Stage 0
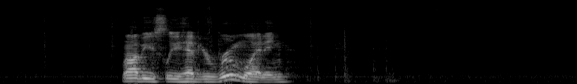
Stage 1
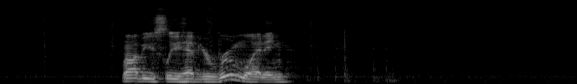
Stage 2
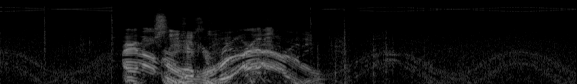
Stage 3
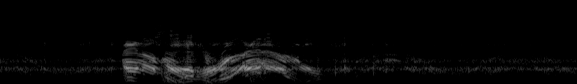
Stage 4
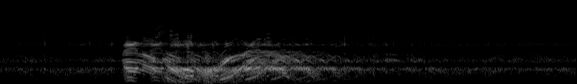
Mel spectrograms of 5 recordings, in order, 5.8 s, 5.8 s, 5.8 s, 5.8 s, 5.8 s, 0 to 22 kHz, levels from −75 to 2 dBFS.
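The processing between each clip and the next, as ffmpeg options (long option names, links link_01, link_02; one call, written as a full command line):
ffmpeg -i in.wav -af "acompressor=threshold=-27dB:ratio=6" out.wav
ffmpeg -i in.wav -filter_complex "[0:a]acompressor=mode=upward:threshold=-38dB:ratio=2.5,asplit=2[link_01][link_02];[link_02]adelay=384.8,volume=-8dB,highshelf=frequency=4000:gain=-8.66[link_03];[link_01][link_03]amix=inputs=2:normalize=0,aeval=exprs='val(0)*sin(2*PI*730*n/s+730*0.85/0.77*sin(2*PI*0.77*n/s))':channel_layout=same" out.wav
ffmpeg -i in.wav -filter_complex "[0:a]asplit=3[link_01][link_02][link_03];[link_01]bandpass=frequency=730:width_type=q:width=8,volume=0dB[link_04];[link_02]bandpass=frequency=1090:width_type=q:width=8,volume=-6dB[link_05];[link_03]bandpass=frequency=2440:width_type=q:width=8,volume=-9dB[link_06];[link_04][link_05][link_06]amix=inputs=3:normalize=0,volume=5dB" out.wav
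ffmpeg -i in.wav -filter_complex "[0:a]equalizer=frequency=860:width_type=o:width=0.61:gain=-11,asplit=2[link_01][link_02];[link_02]adelay=254,lowpass=frequency=3000:poles=1,volume=-6.5dB,asplit=2[link_03][link_04];[link_04]adelay=254,lowpass=frequency=3000:poles=1,volume=0.47,asplit=2[link_05][link_06];[link_06]adelay=254,lowpass=frequency=3000:poles=1,volume=0.47,asplit=2[link_07][link_08];[link_08]adelay=254,lowpass=frequency=3000:poles=1,volume=0.47,asplit=2[link_09][link_10];[link_10]adelay=254,lowpass=frequency=3000:poles=1,volume=0.47,asplit=2[link_11][link_12];[link_12]adelay=254,lowpass=frequency=3000:poles=1,volume=0.47[link_13];[link_03][link_05][link_07][link_09][link_11][link_13]amix=inputs=6:normalize=0[link_14];[link_01][link_14]amix=inputs=2:normalize=0,adynamicequalizer=threshold=0.00141:dfrequency=2000:dqfactor=0.7:tfrequency=2000:tqfactor=0.7:attack=5:release=100:ratio=0.375:range=1.5:mode=cutabove:tftype=highshelf,volume=4.5dB" out.wav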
